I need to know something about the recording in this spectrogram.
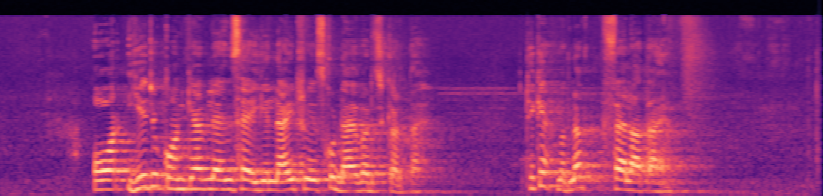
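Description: A young man speaks clearly and calmly, explaining, close by.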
